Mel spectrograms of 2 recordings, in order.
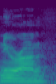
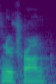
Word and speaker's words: Neuron: Oh, that actually is how you say that, Neuron. Oh. Okay, I thought it was Neutron.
